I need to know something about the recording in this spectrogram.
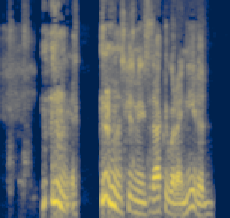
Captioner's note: clears throat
